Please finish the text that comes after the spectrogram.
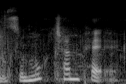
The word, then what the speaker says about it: Semuc Champey: Correct pronunciation, Semuc Champey.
